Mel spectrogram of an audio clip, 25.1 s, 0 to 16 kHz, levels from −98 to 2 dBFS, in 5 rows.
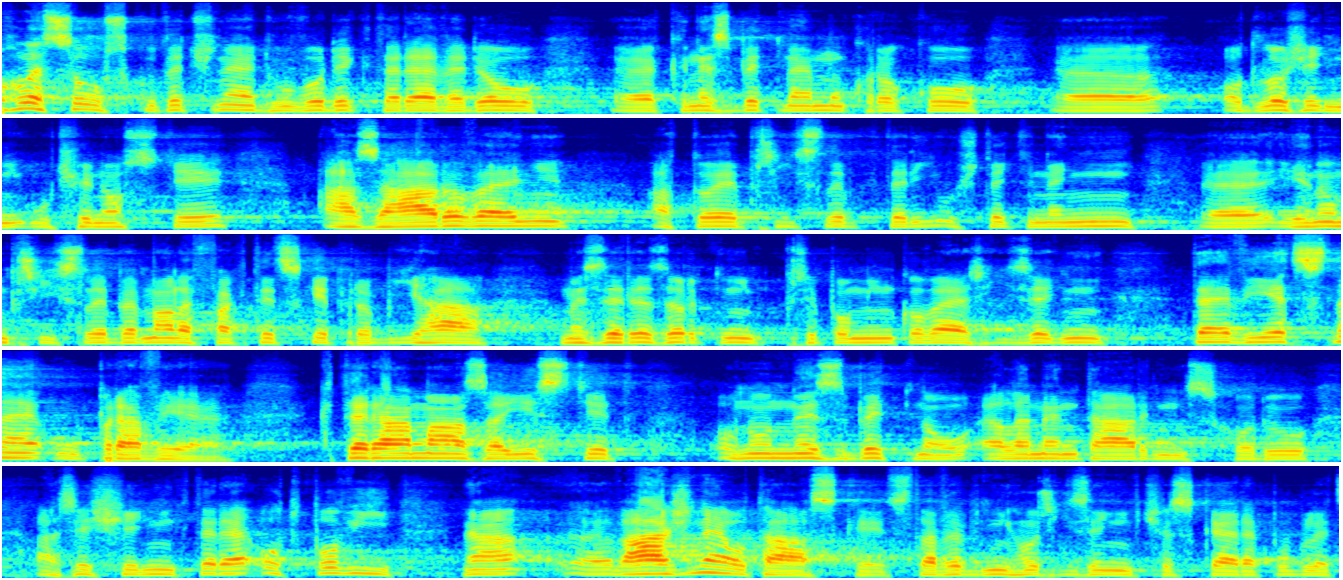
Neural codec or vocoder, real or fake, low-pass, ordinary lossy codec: none; real; 14.4 kHz; Opus, 32 kbps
